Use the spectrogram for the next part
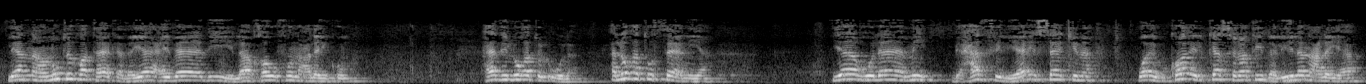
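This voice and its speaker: A man's voice: high-pitched, darkish tone, roomy sound, recorded from a distance, slight background noise, low-quality recording. A man teaching an Arabic grammar lesson, explaining step by step and asking his class questions before answering them.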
